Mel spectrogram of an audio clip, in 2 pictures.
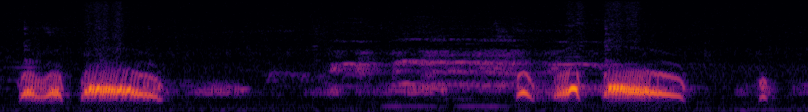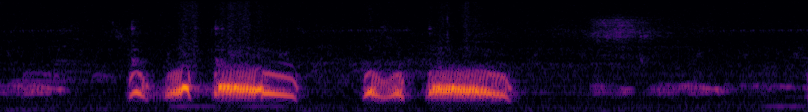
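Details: Spotted dove used as a decoy, cooing: four phrases, each a pair of clipped notes and then a drawn-out descending coo, with soft murmuring notes in the gaps.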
